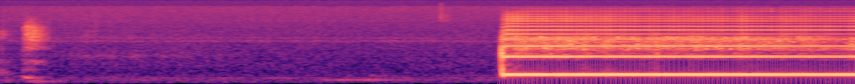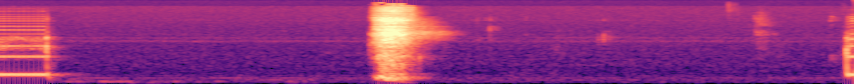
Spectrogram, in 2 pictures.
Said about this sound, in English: There we go. It's ringing. Can you guys hear the ring? Yeah, I can hear it.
